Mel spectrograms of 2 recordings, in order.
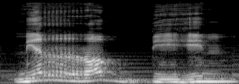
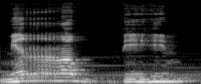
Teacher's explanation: Nun sukun ketemu dengan lam walakillah bukan walakin laun salah akan tapi dibaca tidak dengung walakin laa ya'lamun huruf ro mirbihim dimasukkan ditasdidkan tapi tidak dengan dengung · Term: idgham bila ghunna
